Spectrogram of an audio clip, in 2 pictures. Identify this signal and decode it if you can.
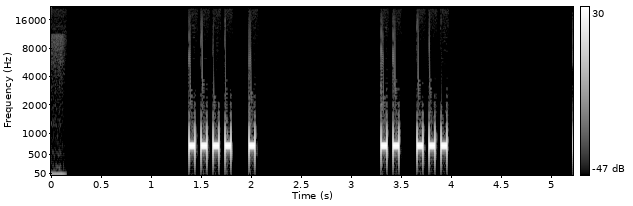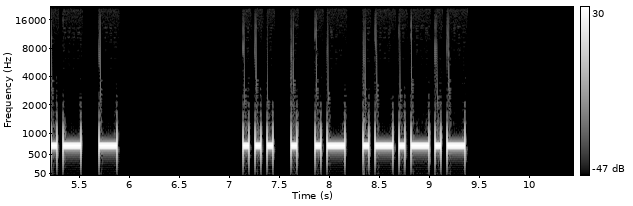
Morse code, heard as a keyed tone, about 20 wpm, 700 Hz. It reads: HE IS AT SEA.
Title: 3x Word-Spacing - Sentences from Top 300 Words - 20wpm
